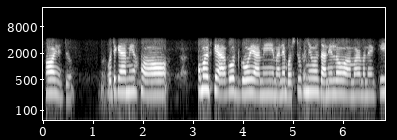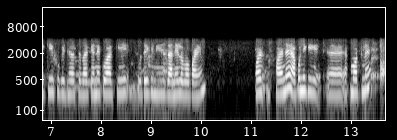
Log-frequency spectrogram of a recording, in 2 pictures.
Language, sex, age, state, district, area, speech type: Assamese, female, 30-45, Assam, Goalpara, urban, conversation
